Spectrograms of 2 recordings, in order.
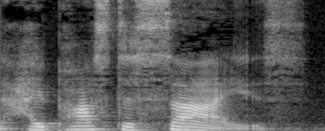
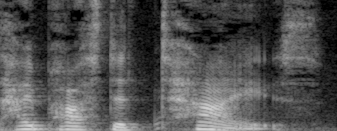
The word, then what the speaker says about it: hypostatize: it totally wrong and they pronounced it wrong they said high pasta sighs it's high pasta ties now hypothesize might mean something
